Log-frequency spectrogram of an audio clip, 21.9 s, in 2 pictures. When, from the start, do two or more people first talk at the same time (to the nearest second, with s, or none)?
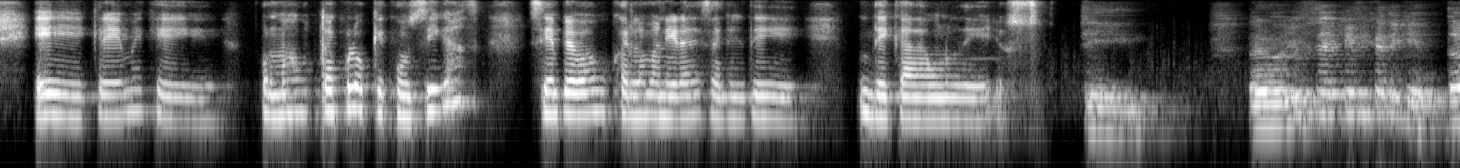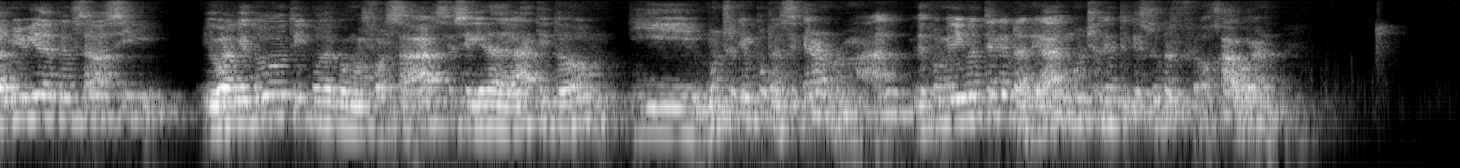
none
